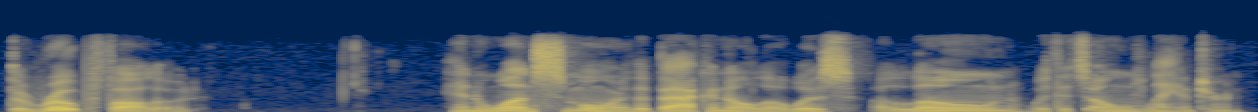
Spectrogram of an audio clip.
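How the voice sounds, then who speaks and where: A man narrating a short story aloud in a steady, measured reading, in a dull lo-fi recording. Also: fairly low pitch, dry recording. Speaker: audiobook reader.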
